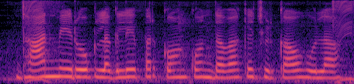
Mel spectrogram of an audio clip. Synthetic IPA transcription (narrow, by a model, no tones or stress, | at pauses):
d̪ʱaːnmẽɾoːɡlɐɡlepɐɾkɔːnkɔːnd̪ɐʋaket͡ʃʰʊɽkaːoɦoːlaː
